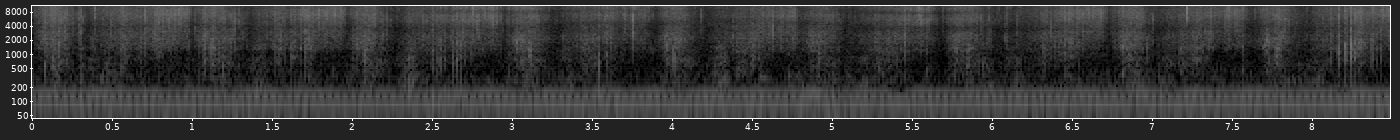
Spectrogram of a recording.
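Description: A yellow foam kitchen sponge with a green scouring pad, held in one hand, is squeezed and scratched with fingers and nails. This makes soft, crinkly scratching and squishing bursts that repeat unevenly. A steady low hum runs underneath at a quiet, even level throughout.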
